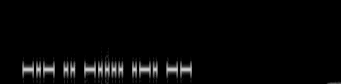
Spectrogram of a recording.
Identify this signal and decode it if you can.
Morse code, heard as a keyed tone, about 46 wpm, 700 Hz. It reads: KI6RM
